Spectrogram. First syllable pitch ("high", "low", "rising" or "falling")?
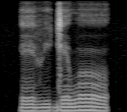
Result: low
